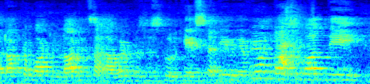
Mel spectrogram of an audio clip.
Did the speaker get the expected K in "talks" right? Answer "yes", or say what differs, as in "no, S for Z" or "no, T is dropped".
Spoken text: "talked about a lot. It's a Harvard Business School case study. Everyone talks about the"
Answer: no, K is dropped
